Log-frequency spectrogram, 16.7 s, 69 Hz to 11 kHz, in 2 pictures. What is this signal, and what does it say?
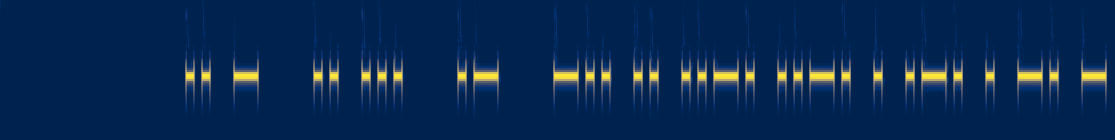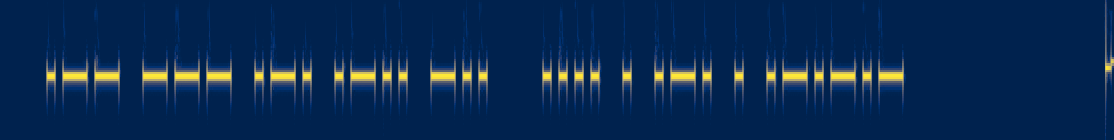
Morse code, heard as a keyed tone, about 20 wpm, 700 Hz. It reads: IT IS A DIFFERENT WORLD HERE.
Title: Sentences from Top 1000 Words - Review Part 3 - 20wpm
